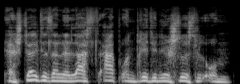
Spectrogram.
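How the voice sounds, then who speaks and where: A man narrating a novel in a wry, even storytelling manner. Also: fairly high pitch, moderate pace, slightly rough, dry recording, studio quality. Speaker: audiobook narrator. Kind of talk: scripted narration.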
